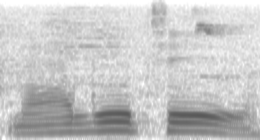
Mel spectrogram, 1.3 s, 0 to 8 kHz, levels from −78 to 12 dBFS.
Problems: none marked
